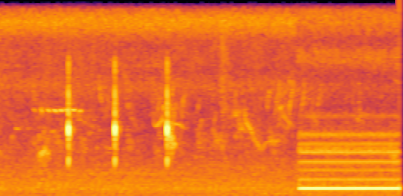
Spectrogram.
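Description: A few faint light clicks, then about three seconds in a single steady telephone ringback beep starts and lasts about a second and a half: an outgoing call ringing on the line, waiting to be answered.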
